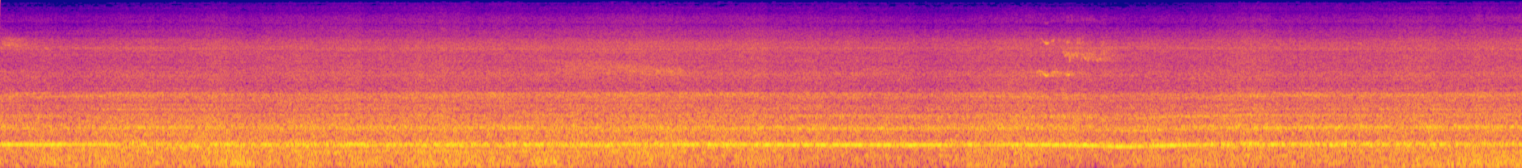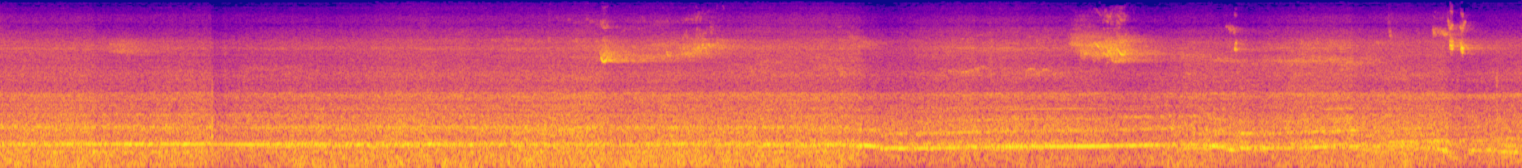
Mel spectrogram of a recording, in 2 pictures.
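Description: Electric go-kart motor whining at a steady pitch over loud tyre rumble on a concrete floor, the pitch dipping briefly as the kart slows into corners. Short high tyre squeals come several times in the last third.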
